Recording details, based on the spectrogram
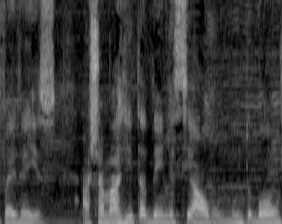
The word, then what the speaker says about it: chamarrita: E desde a da, da chegada da chamarrita, né, uh, pronunciada desse jeito, né, como eu estou dizendo, chamarrita, como se fosse com CHA e não como CHI,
